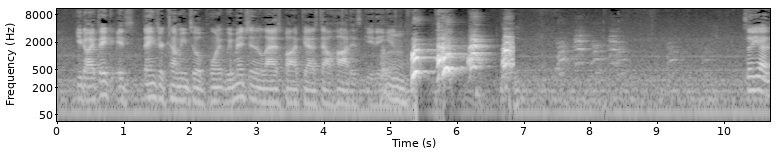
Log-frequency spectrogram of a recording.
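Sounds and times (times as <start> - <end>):
speech: 0.3 - 5.5, 10.4 - 10.6
dog giving short high yipping barks: 5.3 - 6.9, 7.5 - 9.9.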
